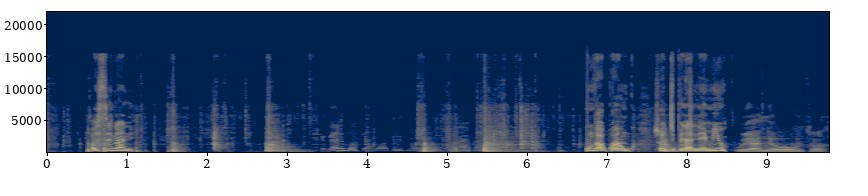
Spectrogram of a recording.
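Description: Clay bricks clunk as they are stacked.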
